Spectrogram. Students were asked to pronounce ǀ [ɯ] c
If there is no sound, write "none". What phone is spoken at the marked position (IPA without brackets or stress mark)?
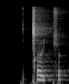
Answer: ə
